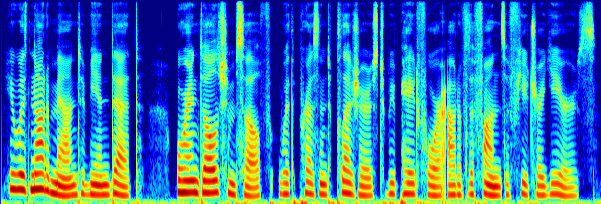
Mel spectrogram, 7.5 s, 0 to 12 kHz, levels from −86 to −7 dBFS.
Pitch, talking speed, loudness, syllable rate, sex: 175 Hz, 210 wpm, -17 LUFS, 4.9 syllables/s, female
